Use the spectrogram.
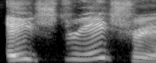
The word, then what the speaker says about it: H3: And then they started laughing, and they're like, "It's not He Productions, it's H3.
